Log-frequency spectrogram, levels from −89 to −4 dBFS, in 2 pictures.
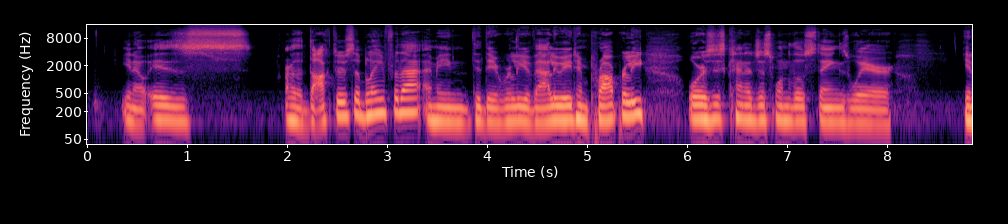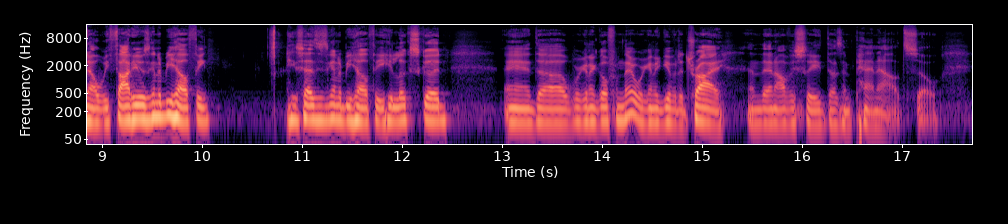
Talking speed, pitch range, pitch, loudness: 245 wpm, 120-135 Hz, 125 Hz, -27 LUFS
